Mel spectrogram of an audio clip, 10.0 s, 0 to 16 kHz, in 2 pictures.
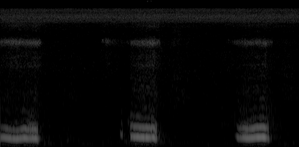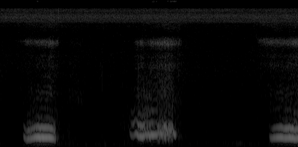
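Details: Cat snoring during sleep: regular tonal snores about every two seconds, roughly 30 a minute, in a quiet room.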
